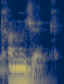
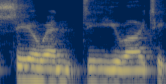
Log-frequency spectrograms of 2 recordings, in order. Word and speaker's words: Conduit: around the rocks it's i mean it's spelt and i never knew that as a kid we all called it kanjik but it's c-o-n-d-u-i-t conduit but if you're from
